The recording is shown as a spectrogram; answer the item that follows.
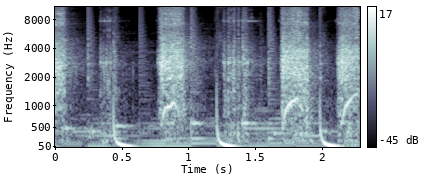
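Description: Cordless drill driving a 3.5-inch Lenox bi-metal hole saw into the wall, heard as two short rasping cutting bursts over background music with a steady beat.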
